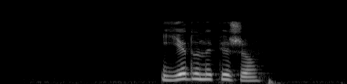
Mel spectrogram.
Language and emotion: Russian, neutral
